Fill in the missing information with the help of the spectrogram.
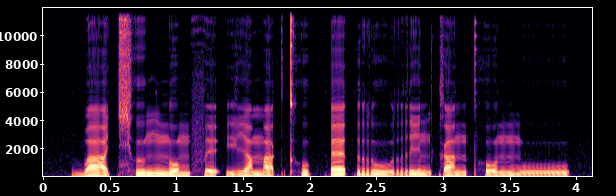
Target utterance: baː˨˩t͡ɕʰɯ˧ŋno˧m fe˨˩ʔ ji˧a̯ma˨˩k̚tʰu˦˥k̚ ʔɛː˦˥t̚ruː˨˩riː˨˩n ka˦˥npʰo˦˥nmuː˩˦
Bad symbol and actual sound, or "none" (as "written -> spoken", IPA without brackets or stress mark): iː˨˩ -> i˨˩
